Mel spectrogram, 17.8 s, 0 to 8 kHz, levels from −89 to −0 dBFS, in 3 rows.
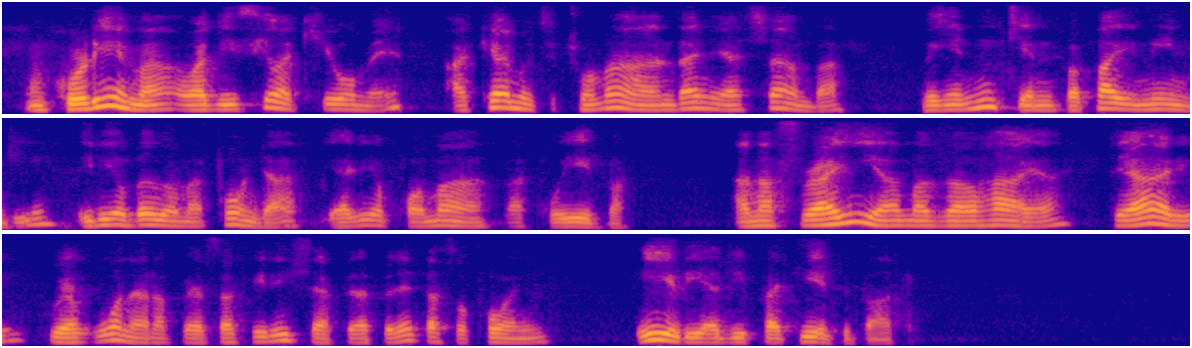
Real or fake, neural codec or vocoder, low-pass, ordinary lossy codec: fake; codec, 16 kHz, 1.1 kbps, Voila-Tokenizer; 7.2 kHz; MP3, 64 kbps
